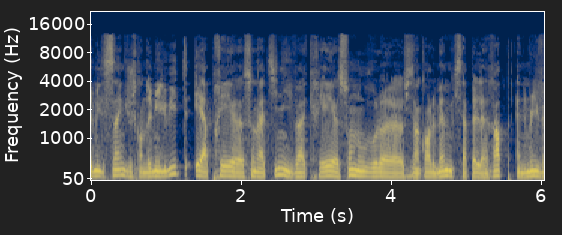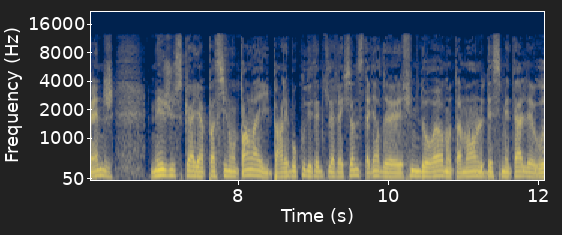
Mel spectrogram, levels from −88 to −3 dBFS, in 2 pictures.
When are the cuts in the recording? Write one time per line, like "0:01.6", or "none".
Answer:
0:04.2
0:06.8
0:08.3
